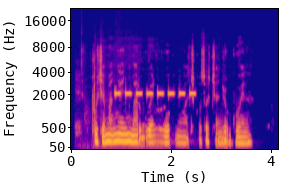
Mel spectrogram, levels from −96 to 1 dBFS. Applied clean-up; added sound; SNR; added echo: classical method spectral subtraction.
